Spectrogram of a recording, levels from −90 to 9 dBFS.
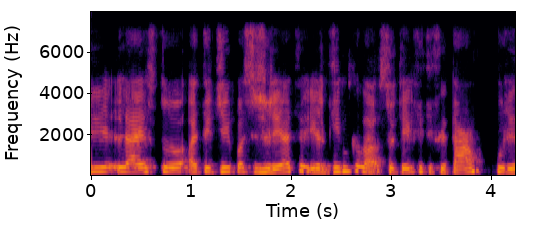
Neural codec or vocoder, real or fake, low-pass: codec, 44.1 kHz, 7.8 kbps, Pupu-Codec; fake; 7.2 kHz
